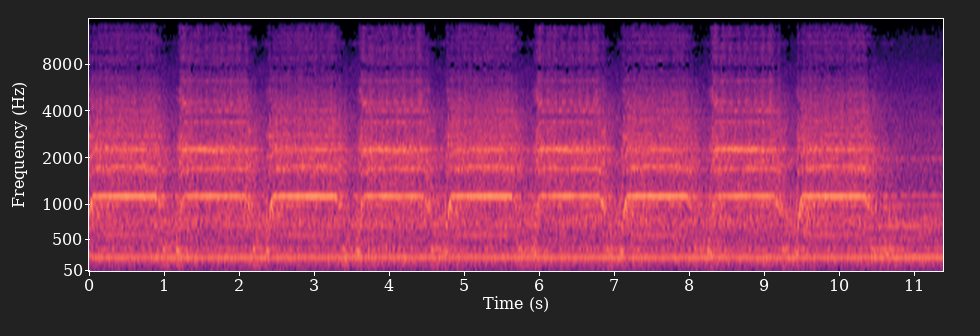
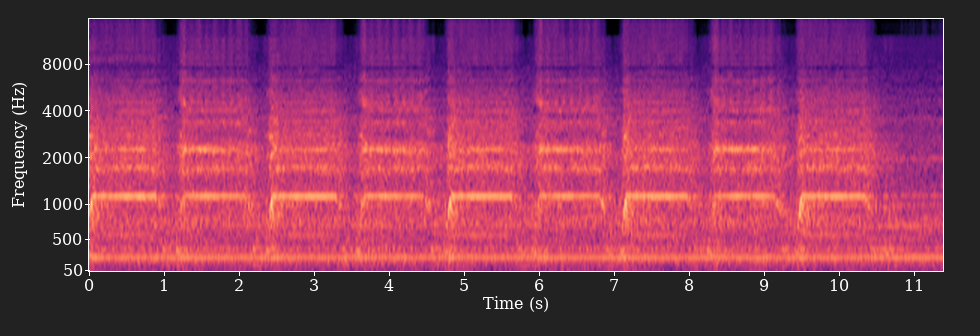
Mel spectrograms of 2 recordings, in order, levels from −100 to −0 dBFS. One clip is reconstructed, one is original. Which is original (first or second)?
first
